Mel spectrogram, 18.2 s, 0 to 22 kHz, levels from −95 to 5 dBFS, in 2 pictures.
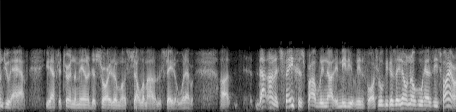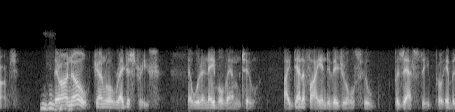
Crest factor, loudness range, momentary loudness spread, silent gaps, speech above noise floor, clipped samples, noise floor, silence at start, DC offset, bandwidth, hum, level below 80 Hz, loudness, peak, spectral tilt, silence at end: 16 dB; 5 LU; 13 LU; none; 40 dB; under 0.1%; -58 dBFS; 0 s; under 0.1%; 3.8 kHz; none; -64 dBFS; -18 LUFS; -2 dBFS; -3 dB/octave; 0 s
